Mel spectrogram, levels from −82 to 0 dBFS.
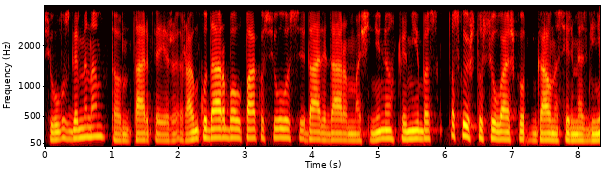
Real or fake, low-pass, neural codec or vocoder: fake; 3.6 kHz; codec, 16 kHz, 8 kbps, FunCodec, trained on LibriTTS, 25 frames a second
